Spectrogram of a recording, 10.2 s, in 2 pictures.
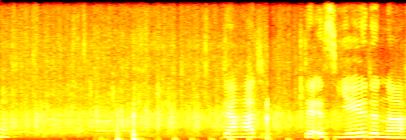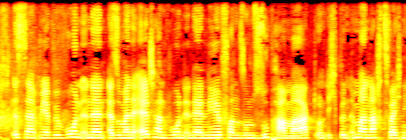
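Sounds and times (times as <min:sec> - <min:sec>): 
audience applause: 0:00.0 - 0:05.8
speech: 0:02.8 - 0:10.1.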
